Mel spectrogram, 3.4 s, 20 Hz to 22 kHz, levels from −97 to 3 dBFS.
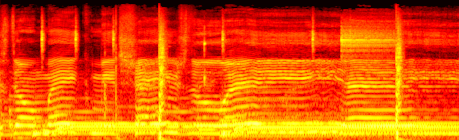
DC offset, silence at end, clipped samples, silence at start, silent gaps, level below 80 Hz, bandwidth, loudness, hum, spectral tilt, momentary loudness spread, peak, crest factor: under 0.1%; 0 s; under 0.1%; 0 s; none; -40 dBFS; 18 kHz; -14 LUFS; none; -3 dB/octave; 3 LU; 0 dBFS; 14 dB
